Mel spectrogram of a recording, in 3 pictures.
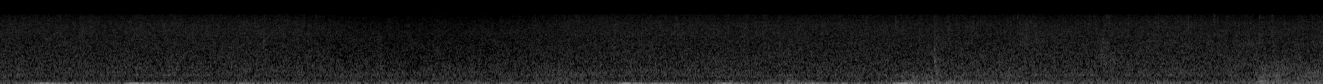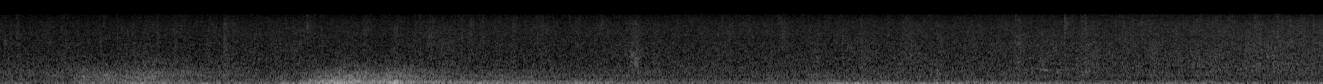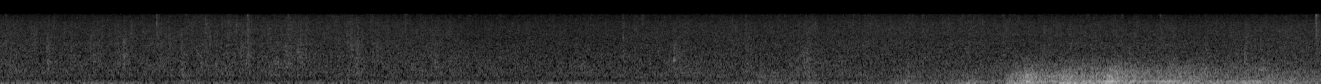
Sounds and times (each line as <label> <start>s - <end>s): rain 0.0s - 39.6s
thunder 12.6s - 19.7s
thunder 35.4s - 39.6s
